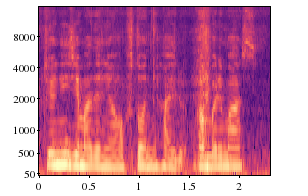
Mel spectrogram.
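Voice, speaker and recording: A Japanese woman in her twenties from Toyama, an idol livestreamer, chats casually with viewers, teasing them in a playful, pouty way and referring to herself by a nickname. Her mid-range voice is fast, fairly even in intonation, and darkish in tone. There is slight background noise.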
